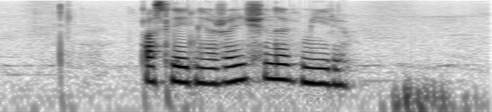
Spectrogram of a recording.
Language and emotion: Russian, neutral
